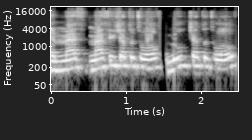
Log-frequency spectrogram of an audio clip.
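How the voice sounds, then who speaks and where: Loud, dark, mellow male voice at a moderate pace. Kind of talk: heated debate.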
